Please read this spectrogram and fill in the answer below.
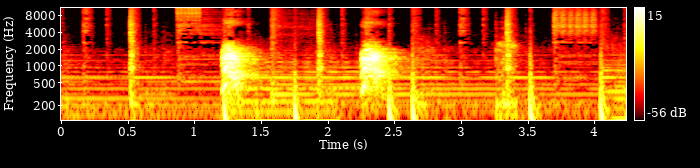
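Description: A small dog barks twice, about a second apart, over background music with a steady beat.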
